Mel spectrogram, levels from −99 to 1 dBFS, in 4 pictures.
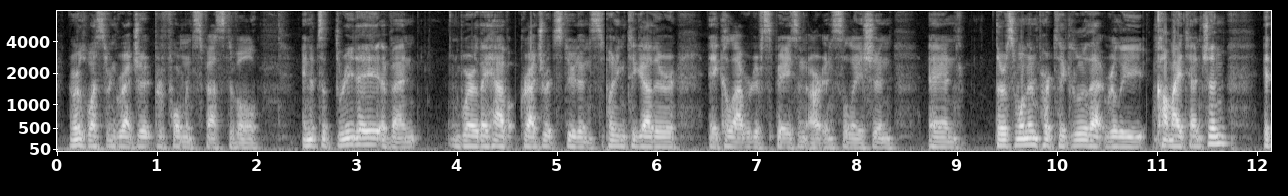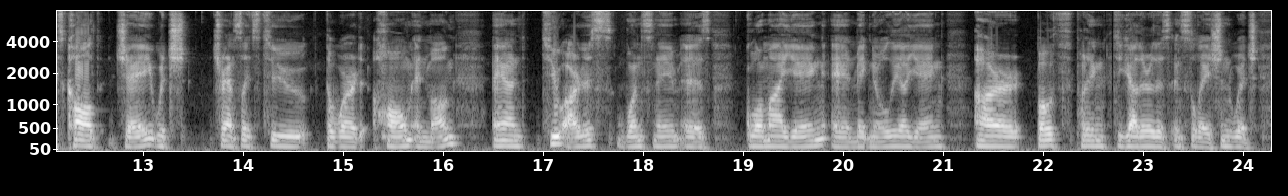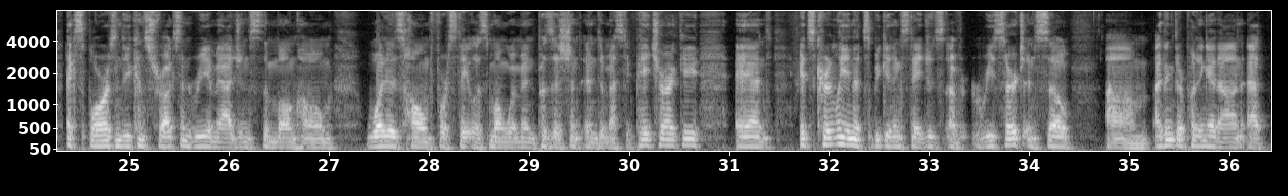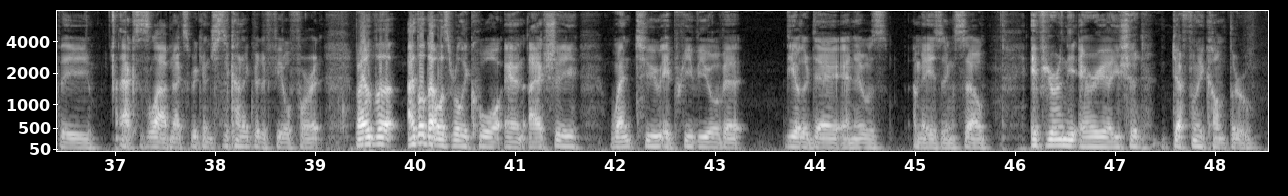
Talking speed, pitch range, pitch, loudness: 185 wpm, 95-115 Hz, 105 Hz, -18 LUFS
